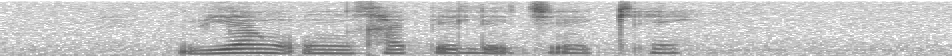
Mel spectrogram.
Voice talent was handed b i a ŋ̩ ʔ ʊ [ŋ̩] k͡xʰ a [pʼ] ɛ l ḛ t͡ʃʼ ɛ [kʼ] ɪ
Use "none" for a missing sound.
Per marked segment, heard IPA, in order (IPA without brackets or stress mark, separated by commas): ŋ̩, pʼ, kʼ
